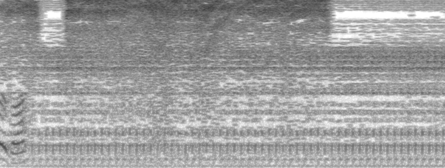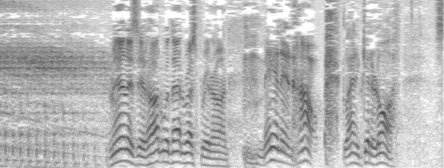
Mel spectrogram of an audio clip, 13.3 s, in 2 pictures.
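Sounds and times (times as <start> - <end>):
paint sprayer hissing while spray painting a boat: 0.0 - 6.6
droning compressor hum: 0.0 - 13.2
speech: 0.4 - 1.2, 8.4 - 13.3.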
